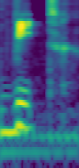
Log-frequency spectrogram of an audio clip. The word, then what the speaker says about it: Vite: It's pronounced vit.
